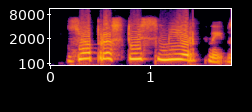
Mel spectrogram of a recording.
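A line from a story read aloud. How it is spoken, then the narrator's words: Pleading. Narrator (Russian): взмолился Скрудж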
